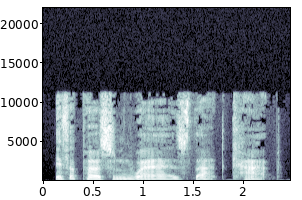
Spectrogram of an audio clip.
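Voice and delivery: ordinary delivery

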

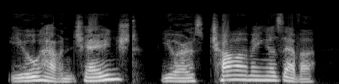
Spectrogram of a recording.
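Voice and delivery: ordinary delivery, nothing marked

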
